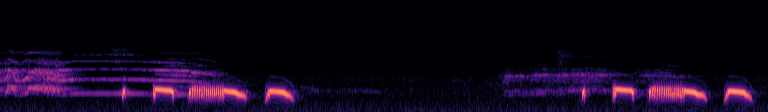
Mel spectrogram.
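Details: Spotted dove singing in the "thổ pha đồng" style. A rooster crows at the start and again later. Two dove phrases of short coos, a rolling purr and a drooping end note are heard between and after the crows.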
